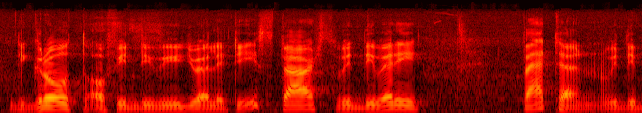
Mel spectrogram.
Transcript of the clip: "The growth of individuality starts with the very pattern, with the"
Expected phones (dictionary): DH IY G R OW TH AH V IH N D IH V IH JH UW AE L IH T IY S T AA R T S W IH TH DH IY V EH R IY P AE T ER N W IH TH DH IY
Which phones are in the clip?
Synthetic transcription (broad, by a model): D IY G R OW T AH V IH N D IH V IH JH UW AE L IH T IY S T AA R T S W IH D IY V EH R IY P AE T ER N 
